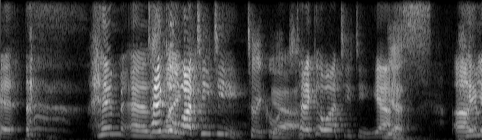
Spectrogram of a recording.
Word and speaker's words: Taika Waititi: Taika Waititi? Yeah, Taika Waititi. Because remember, I couldn't say it. Him as Taika Waititi.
